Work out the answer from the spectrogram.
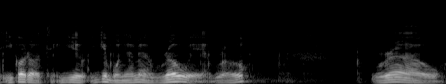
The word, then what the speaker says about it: rho: row 하고 발음을 강하게 굵고 강하게 발음을 해주면 좋아.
